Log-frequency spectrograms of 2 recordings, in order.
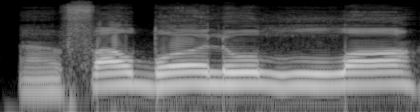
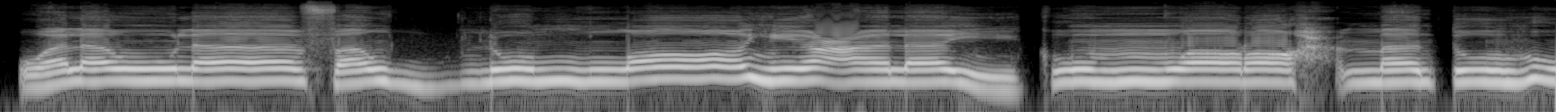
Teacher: kita tebalkan dha ni, tapi jangan bawa dia sampai bunyi itu melantun. Walaula fad bunyi dia macam ketat sikit tuan-puan. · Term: sifat syiddah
